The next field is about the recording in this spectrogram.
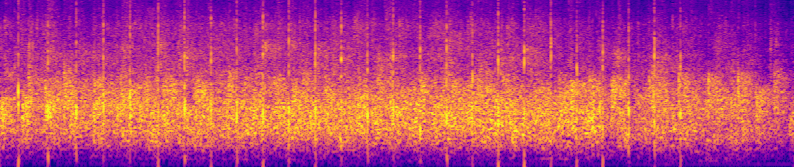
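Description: A crowd applauds steadily for several seconds in support of two children, dense overlapping claps filling the room at an even, sustained loudness with no talking over it.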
